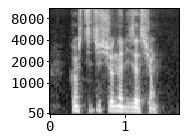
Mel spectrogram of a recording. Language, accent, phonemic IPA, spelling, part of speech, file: French, France, /kɔ̃s.ti.ty.sjɔ.na.li.za.sjɔ̃/, constitutionnalisassions, verb, LL-Q150 (fra)-constitutionnalisassions.wav
- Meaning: first-person plural imperfect subjunctive of constitutionnaliser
